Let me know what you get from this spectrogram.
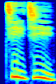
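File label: "ji ji", Mandarin Chinese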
